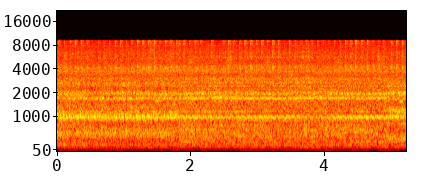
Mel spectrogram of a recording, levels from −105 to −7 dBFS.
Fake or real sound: real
